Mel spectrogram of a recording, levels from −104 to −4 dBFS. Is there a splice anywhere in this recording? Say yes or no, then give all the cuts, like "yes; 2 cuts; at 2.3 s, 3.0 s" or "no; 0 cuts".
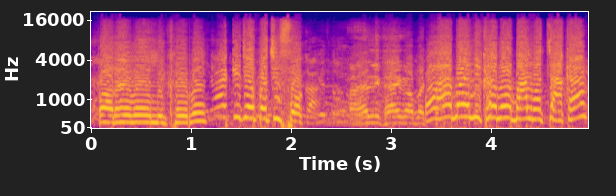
no; 0 cuts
